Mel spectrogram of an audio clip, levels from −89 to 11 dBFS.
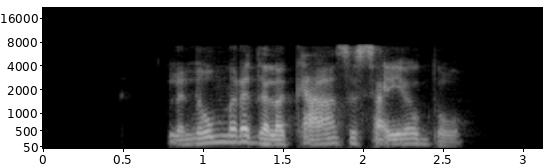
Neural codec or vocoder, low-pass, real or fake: codec, 24 kHz, 1.5 kbps, HILCodec; 7.2 kHz; fake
